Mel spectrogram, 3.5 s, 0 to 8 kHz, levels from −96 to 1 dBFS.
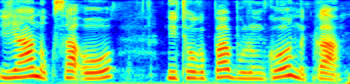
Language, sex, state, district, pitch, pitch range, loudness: Garo, female, Meghalaya, South Garo Hills, 240 Hz, 220-270 Hz, -16 LUFS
